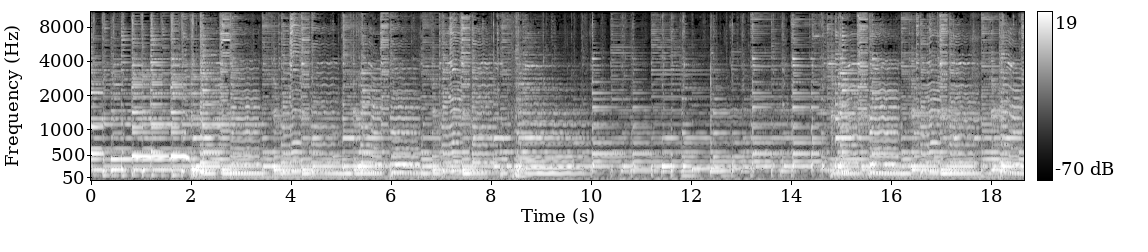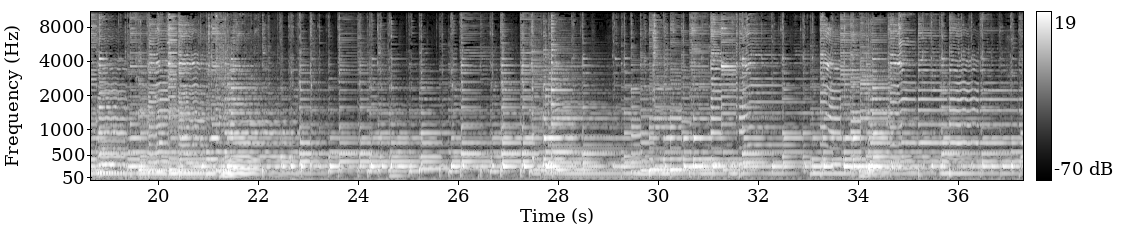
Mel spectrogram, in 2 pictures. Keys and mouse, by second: 0.2 shift+middle click, 3.4 e, 4.4 click, 4.9 middle click, 5.5 shift+middle click, 6.1 middle click, 6.8 shift+middle click, 7.1 shift+middle click, 7.5 middle click, 8.4 middle click, 9.9 ctrl+r, 12.3-13.3 drag, 13.3 ctrl+r, 15.6-17.7 drag, 17.7 middle click, 18.3 middle click, 19.3 e, 20.6 click, 21.2 middle click, 21.7 shift+middle click, 22.1 middle click, 22.5 shift+middle click, 23.6 middle click, 24.1 shift+middle click, 24.5 middle click, 25.0 shift+middle click, 25.7 shift+middle click, 28.8 ctrl+r, 33.3 click, 33.8 shift+middle click, 36.0 ctrl+r.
